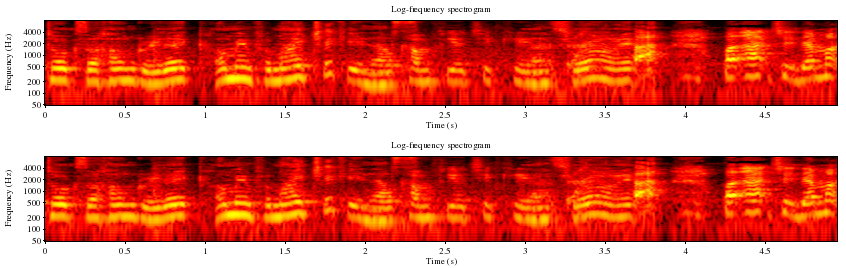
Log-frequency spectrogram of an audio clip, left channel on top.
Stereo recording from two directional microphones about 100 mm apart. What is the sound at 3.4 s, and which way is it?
Speech, 50° left (ahead or behind).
